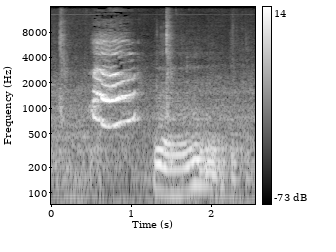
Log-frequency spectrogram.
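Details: Domestic cat meowing while its claws are being trimmed: one clear, high, arched meow lasting about half a second, followed by a softer, much lower drawn-out voiced sound.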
